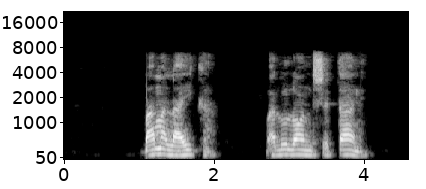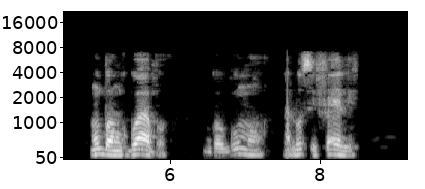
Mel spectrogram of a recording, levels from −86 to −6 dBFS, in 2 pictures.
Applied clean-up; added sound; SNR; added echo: none; none; none; none.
